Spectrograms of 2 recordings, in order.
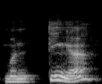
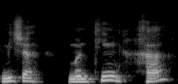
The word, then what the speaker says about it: Mischa Muntinga: one for the americans in america i would call it montina which is a complete bastardization so it's misha montinha hey rotterdam and he's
